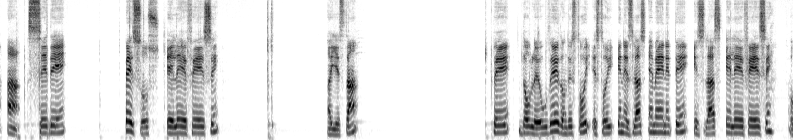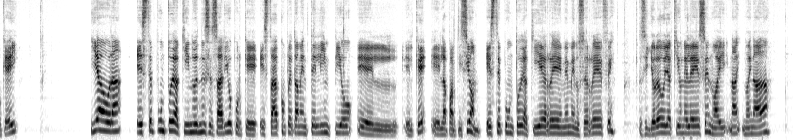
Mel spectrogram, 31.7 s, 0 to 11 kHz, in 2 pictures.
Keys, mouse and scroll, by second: 0.0-0.7 typing, 2.3-4.2 typing, 5.2 typing, 9.6-10.6 typing, 10.9 Return, 21.9 click, 28.1-29.1 drag, 29.0-29.9 typing.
